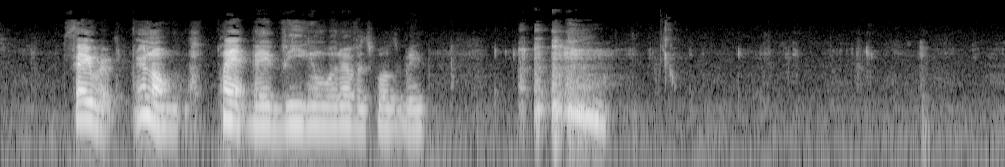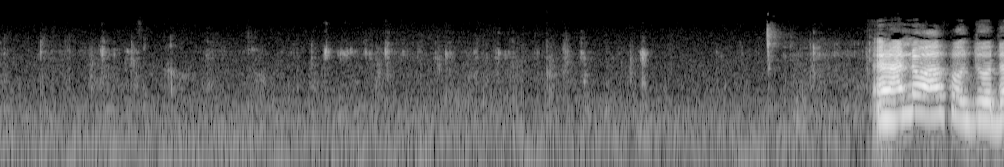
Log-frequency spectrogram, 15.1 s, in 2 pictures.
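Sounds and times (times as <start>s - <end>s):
person chewing wet food: 3.2s - 3.9s, 4.6s - 14.1s.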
